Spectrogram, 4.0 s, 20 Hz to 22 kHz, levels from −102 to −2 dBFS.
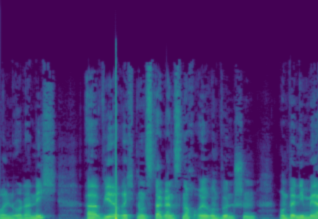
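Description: Speech with a single loud bang at 1.44 s, caused by invalid numbers at full scale: a calculation produced infinite or invalid values that were clamped to the maximum level for a 10 ms block. On a waveform it appears as a flat slab far beyond the speech peaks, and on a spectrogram as a thin, bright, broadband vertical stripe.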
